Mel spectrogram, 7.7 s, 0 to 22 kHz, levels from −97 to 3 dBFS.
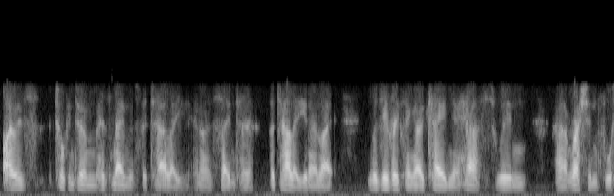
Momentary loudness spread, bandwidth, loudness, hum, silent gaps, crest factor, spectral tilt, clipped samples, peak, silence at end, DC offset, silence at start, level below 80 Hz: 13 LU; 3.9 kHz; -25 LUFS; none; none; 20 dB; -9.5 dB/octave; under 0.1%; -4 dBFS; 0 s; under 0.1%; 0.05 s; -60 dBFS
